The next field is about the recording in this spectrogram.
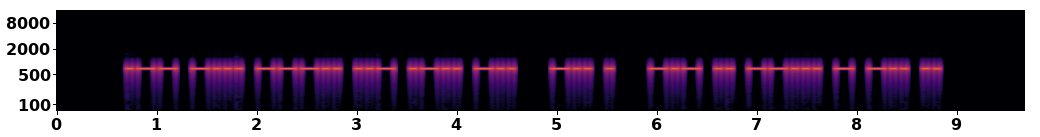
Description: Morse code, heard as a keyed tone, about 21 wpm, 700 Hz. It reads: WB8ULD DE KI7TDI
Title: USA Callsign DE Callsign - 6 Characters - 22wpm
